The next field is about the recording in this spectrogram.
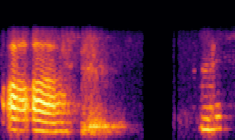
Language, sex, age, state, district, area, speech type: Bodo, female, 45-60, Assam, Baksa, rural, conversation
